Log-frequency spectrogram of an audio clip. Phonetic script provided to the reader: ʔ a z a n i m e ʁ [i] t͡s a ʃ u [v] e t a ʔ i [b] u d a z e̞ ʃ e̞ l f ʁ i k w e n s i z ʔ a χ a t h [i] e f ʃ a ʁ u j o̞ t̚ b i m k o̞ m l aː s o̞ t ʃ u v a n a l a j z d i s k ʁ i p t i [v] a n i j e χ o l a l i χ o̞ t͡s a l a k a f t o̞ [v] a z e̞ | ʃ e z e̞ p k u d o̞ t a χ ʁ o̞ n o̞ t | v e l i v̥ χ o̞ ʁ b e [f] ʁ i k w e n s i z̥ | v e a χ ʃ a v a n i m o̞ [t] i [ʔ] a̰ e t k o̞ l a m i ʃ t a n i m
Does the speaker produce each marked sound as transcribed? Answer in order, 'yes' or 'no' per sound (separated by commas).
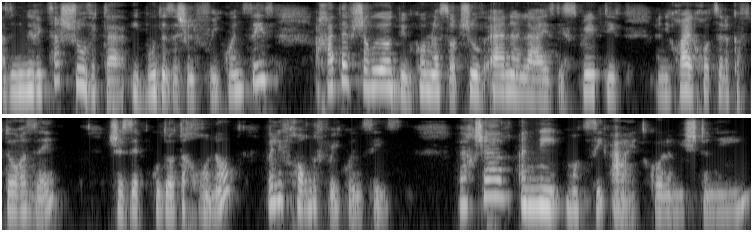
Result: yes, yes, yes, no, yes, no, yes, no, yes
